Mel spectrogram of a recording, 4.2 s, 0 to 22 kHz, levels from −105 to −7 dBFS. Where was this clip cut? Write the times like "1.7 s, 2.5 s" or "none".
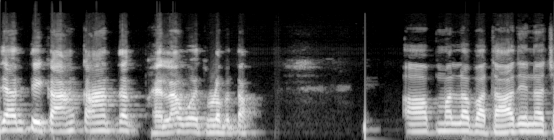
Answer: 2.8 s

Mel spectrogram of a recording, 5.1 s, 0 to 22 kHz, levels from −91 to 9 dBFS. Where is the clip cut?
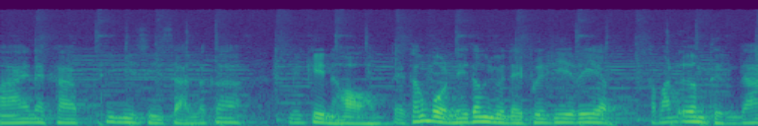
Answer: none

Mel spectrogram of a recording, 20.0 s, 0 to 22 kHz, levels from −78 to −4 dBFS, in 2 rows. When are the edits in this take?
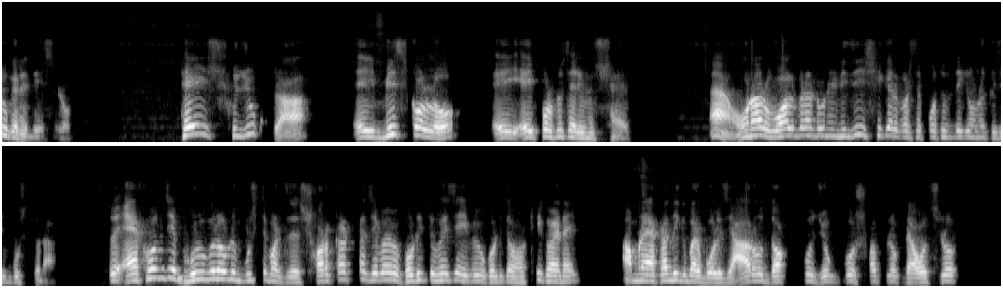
none

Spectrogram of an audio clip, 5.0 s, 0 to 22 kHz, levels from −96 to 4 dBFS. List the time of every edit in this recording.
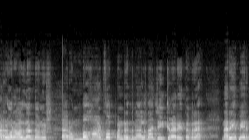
1.2 s

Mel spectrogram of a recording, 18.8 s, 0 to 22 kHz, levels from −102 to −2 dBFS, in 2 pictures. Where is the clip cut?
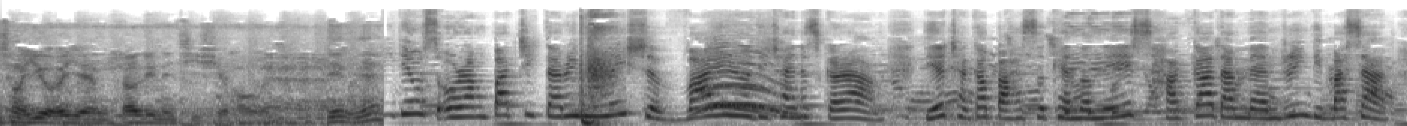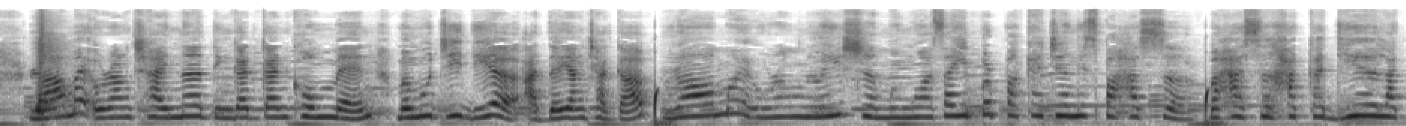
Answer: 2.6 s

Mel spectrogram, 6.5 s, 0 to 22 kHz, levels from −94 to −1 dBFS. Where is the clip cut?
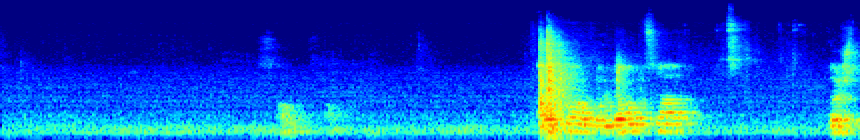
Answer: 3.9 s

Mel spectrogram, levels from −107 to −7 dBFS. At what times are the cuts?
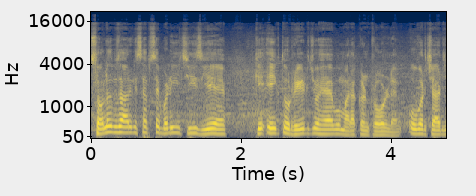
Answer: none

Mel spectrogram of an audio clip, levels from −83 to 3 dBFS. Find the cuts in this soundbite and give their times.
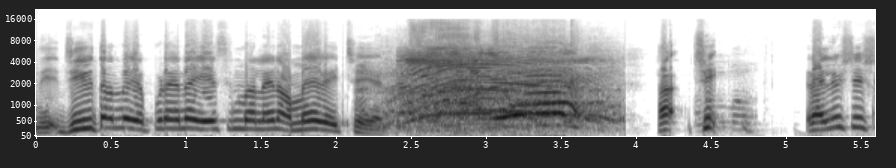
none

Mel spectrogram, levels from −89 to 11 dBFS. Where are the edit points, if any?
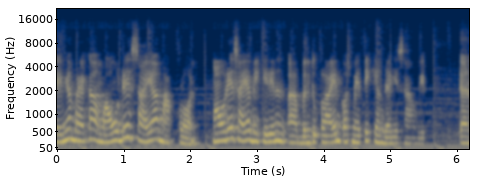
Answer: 2.2 s

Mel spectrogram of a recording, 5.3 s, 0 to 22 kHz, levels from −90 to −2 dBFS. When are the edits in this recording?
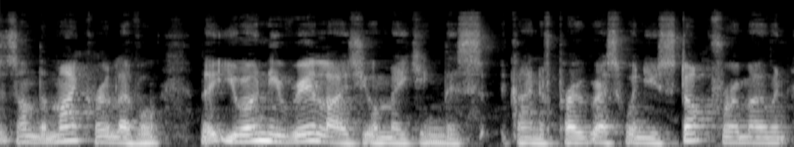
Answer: none

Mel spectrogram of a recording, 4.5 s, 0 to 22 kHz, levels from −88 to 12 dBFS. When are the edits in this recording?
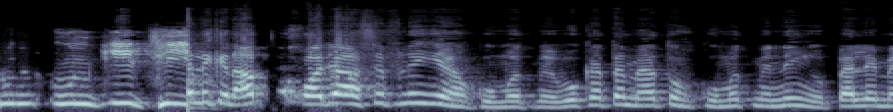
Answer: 0.9 s

